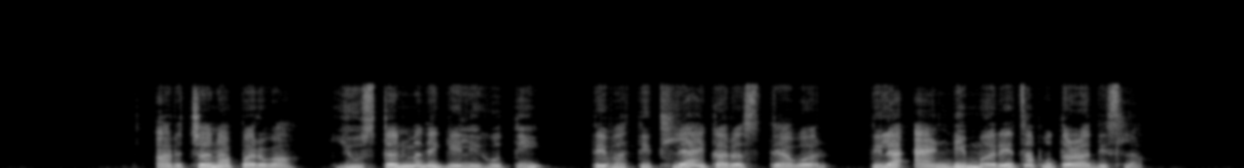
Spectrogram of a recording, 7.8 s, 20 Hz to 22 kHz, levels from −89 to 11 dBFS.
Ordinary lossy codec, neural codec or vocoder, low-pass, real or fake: none; vocoder, 24 kHz, 100 mel bands, Vocos; 10.8 kHz; fake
